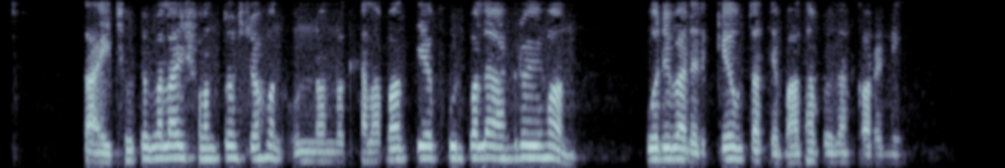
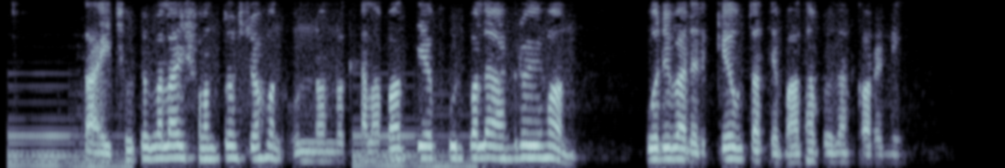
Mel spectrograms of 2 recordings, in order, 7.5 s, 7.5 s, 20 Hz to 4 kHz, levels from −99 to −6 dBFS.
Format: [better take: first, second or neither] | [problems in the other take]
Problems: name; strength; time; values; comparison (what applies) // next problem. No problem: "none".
first | background sound (Piano); 11 dB below the speech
